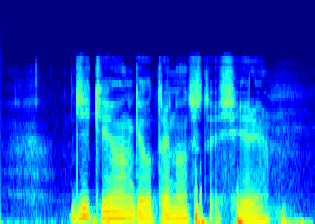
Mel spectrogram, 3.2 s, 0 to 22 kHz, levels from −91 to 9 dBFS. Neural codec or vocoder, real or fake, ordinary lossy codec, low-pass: none; real; none; none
